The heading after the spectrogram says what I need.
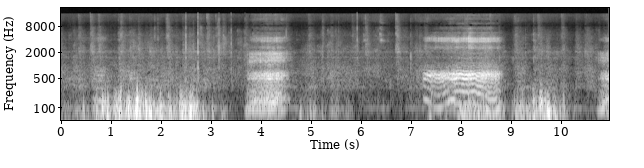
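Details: Adult man (boyfriend) asleep, ASMR recording: rattling snores on inhalation with quieter breaths between, over steady rain-like background noise; ordinary snoring in sleep.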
